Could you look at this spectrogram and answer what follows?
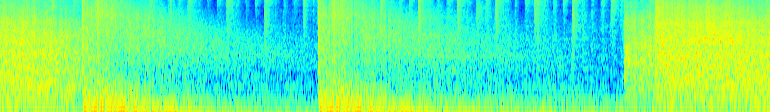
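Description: Sustained roaring rush of a missile launch by Iran's IRGC during a war exercise, a long loud blast of noise with surging waves and brief dips, far-reaching and continuous.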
